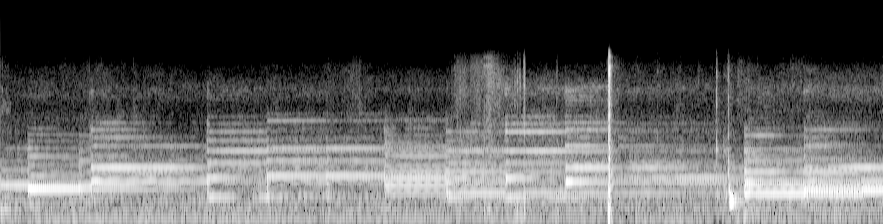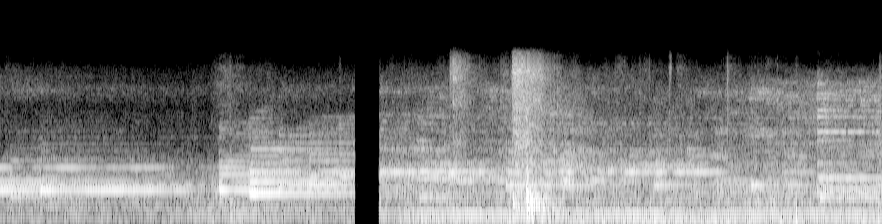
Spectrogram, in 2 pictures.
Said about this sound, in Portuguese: Estes são os acordes de agora. Uma contagem de tempo, um bater de relógio.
